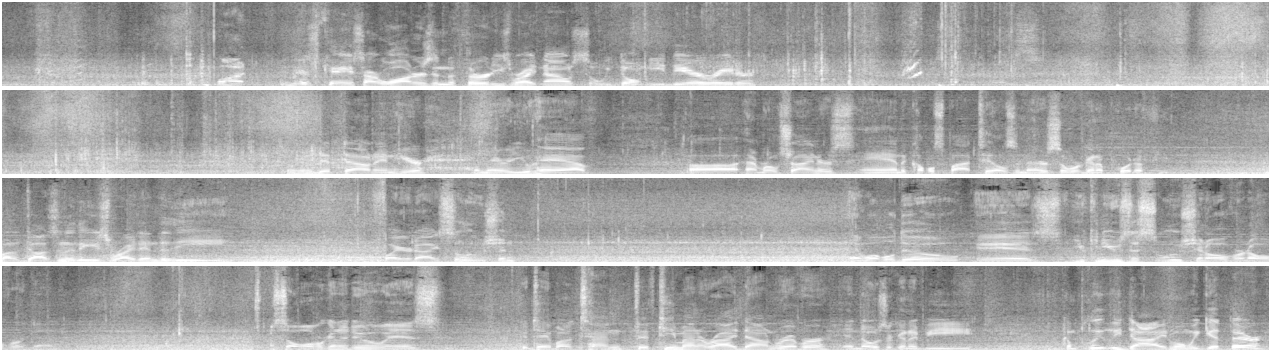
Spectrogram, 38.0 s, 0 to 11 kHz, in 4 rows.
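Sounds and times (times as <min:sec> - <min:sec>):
boat engine idling: 0:00.0 - 0:38.0
water swishing in bucket: 0:00.2 - 0:15.5, 0:16.3 - 0:37.9
low steady hum: 0:01.1 - 0:38.0.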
